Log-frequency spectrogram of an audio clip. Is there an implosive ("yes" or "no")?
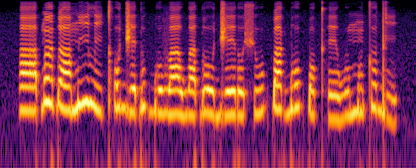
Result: yes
